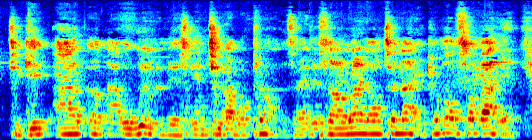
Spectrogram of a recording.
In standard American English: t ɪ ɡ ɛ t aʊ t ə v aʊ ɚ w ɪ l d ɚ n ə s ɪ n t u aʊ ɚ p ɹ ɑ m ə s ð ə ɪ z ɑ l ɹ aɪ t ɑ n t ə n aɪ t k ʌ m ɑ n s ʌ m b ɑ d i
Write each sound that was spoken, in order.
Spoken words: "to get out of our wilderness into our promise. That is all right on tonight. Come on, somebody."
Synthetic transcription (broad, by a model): t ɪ ɡ ɛ t aʊ t ə v aʊ ɚ w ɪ l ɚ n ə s ɪ n t u aʊ ɚ p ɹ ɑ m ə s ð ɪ s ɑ ɹ aɪ t n t ə n aɪ t k ʌ m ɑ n s ʌ m b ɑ d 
